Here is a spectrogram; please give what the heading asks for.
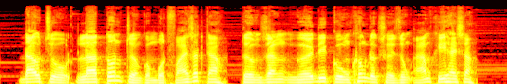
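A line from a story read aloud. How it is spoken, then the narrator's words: Sneering old man. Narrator (Vietnamese): Hương lão gia cười nhạt lên tiếng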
